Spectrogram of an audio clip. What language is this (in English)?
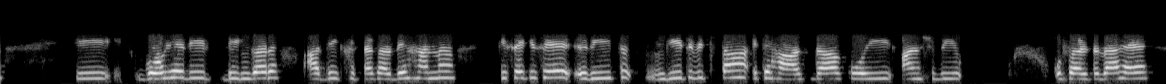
Punjabi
